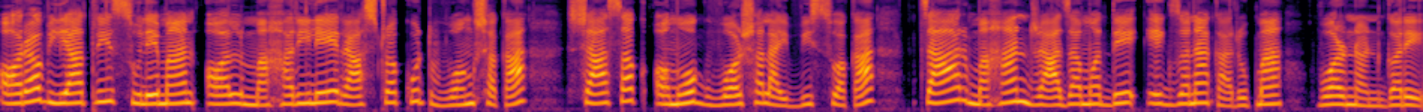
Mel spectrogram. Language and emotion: Nepali, neutral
